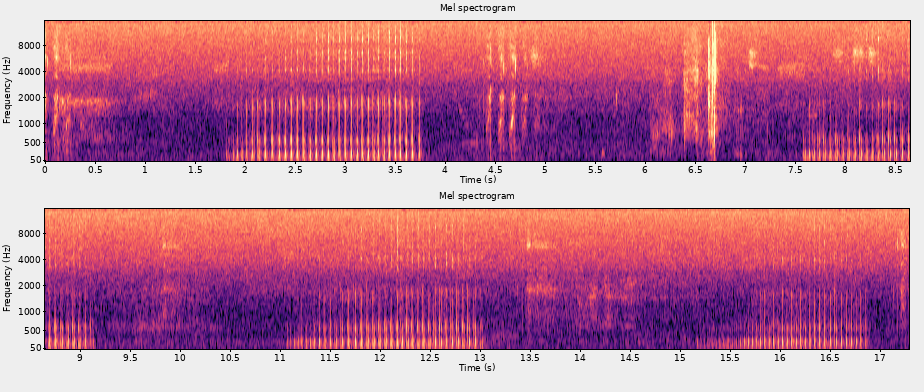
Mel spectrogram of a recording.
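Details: Sleeping Old English Bulldog snoring steadily: four long, low, raspy buzzing snores of about two seconds each, separated by quiet pauses and recurring roughly every three and a half seconds, with one sharp click between them.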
